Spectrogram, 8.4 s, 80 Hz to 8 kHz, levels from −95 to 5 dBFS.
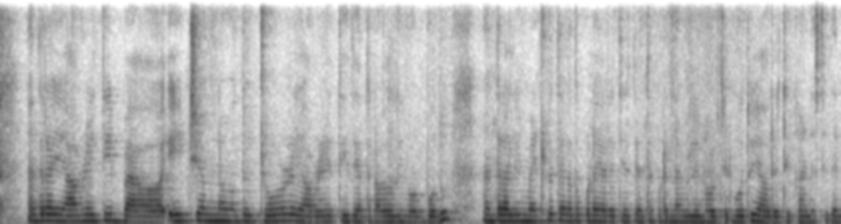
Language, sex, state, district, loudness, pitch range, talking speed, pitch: Kannada, female, Karnataka, Chamarajanagar, -18 LUFS, 195-215 Hz, 200 wpm, 205 Hz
